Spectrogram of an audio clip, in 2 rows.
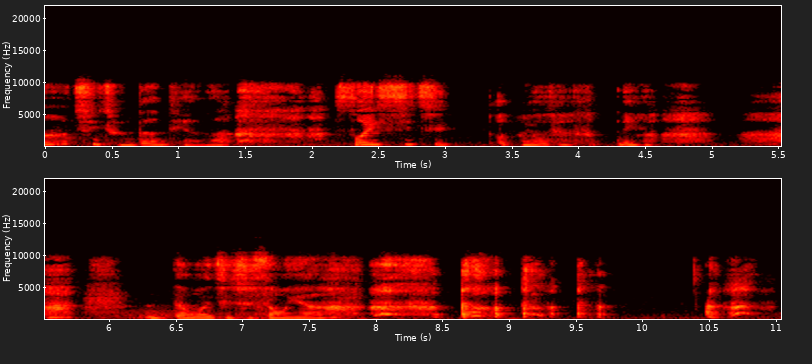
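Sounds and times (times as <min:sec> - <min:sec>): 
speech: 0:00.2 - 0:08.9
harsh coughing after choking on a breath: 0:08.0 - 0:09.8.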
